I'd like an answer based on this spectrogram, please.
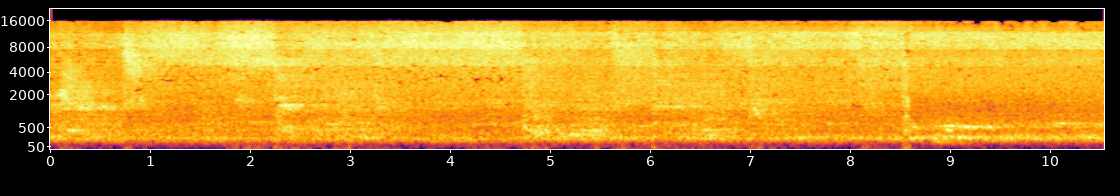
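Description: Steady, loud hiss from the cooking equipment of a large commercial kitchen, strongest in the high range. Faint voices and kitchen clatter sit beneath it.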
